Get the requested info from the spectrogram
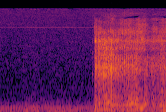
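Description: A long, breathy rush of air blown into a close microphone, starting about a second and a half in: a mouth-made bong-hit sound, mimed as part of a comedy routine.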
